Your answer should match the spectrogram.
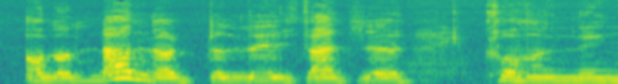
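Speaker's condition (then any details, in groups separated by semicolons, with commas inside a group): Cerebral palsy; spastic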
